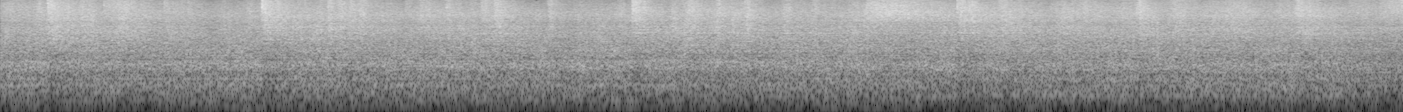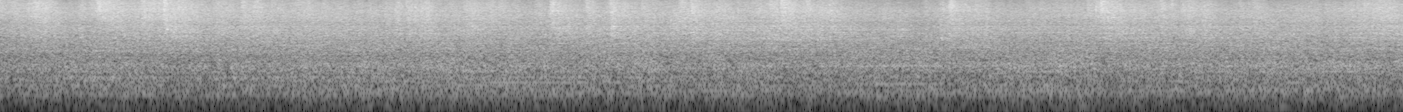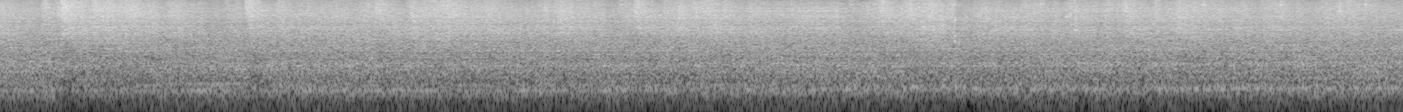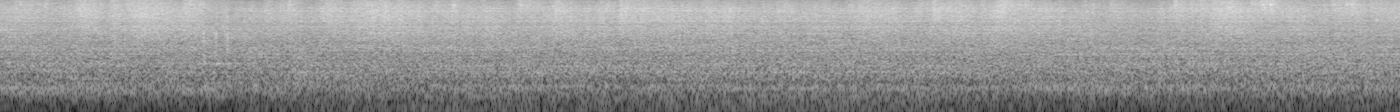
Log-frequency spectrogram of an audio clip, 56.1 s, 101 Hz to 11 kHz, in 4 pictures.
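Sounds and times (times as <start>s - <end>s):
wire-processing machinery clatter: 0.0s - 56.0s.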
